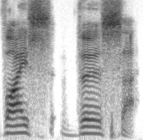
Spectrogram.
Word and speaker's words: vice versa: Sorry, it is pronounced vice versa.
